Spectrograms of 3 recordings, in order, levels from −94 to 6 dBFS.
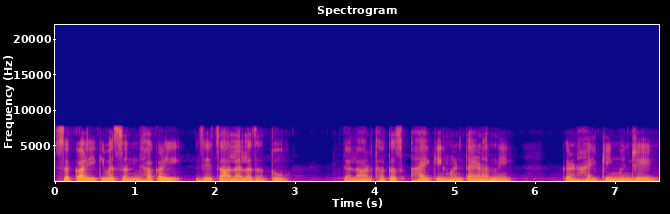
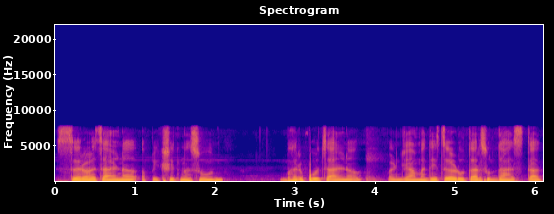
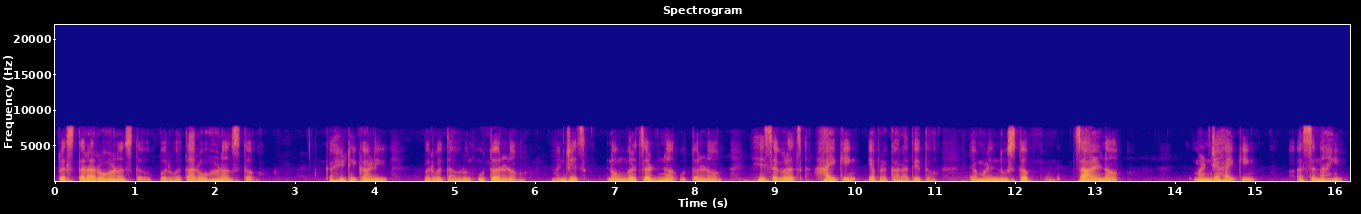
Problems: none marked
